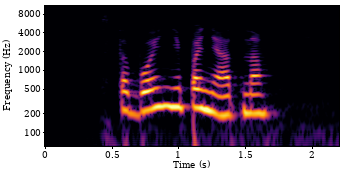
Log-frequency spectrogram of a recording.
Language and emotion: Russian, neutral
